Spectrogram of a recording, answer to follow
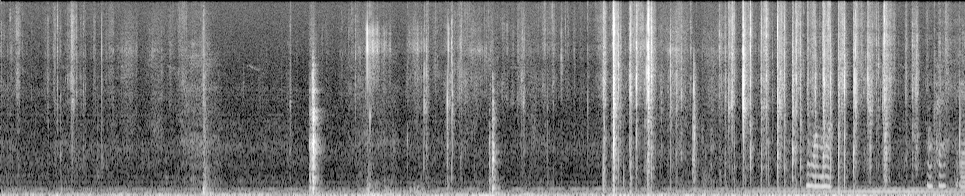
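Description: Oracle cards being shuffled and handled, with one card laid down on a cloth-covered table: scattered soft clicks and flicks of card stock, a quicker run of them past the middle. A steady low hum runs underneath and grows louder near the end.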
